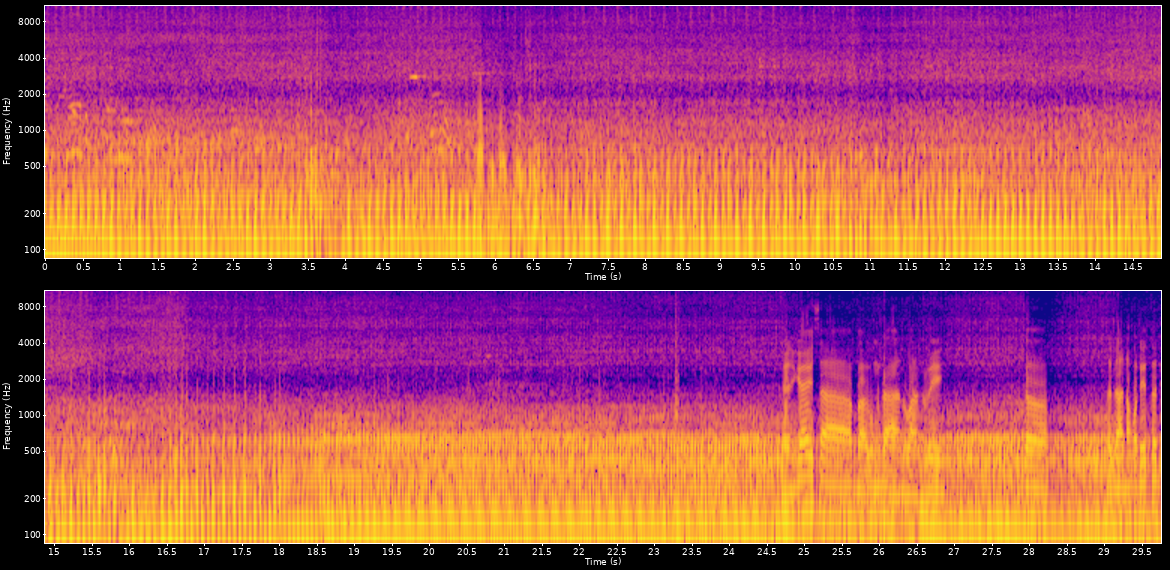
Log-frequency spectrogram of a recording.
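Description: A motorcycle engine rumbles steadily close by, rising in pitch as it speeds up.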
